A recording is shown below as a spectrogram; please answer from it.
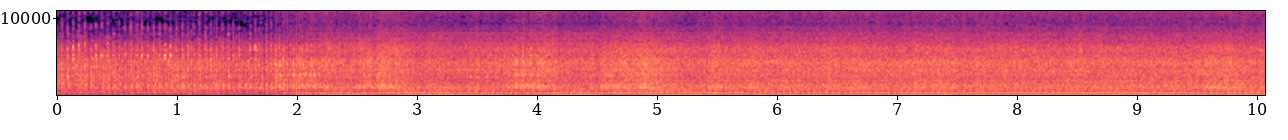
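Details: Hino truck diesel starts and settles into a lumpy idle that surges up and down; uneven engine note, cause not identifiable.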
